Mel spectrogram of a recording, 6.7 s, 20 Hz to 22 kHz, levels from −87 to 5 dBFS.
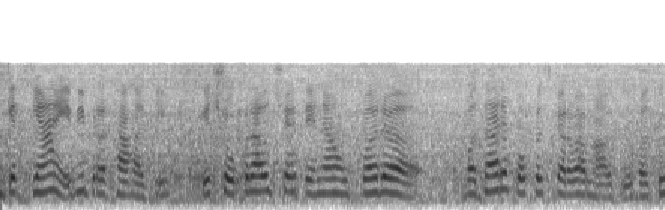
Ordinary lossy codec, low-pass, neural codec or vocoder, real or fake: AAC, 48 kbps; 7.2 kHz; vocoder, 22.05 kHz, 80 mel bands, HiFi-GAN; fake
